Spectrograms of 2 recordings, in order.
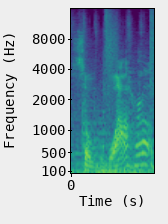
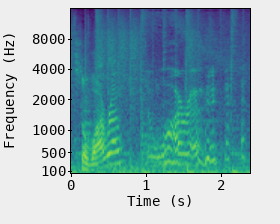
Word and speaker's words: Saguaro: national park number nine spelled like this but pronounced saguaro saguaro saguaro national park i'm trying y'all named after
